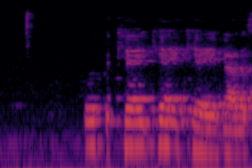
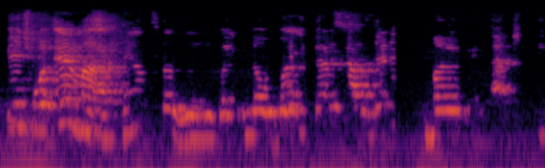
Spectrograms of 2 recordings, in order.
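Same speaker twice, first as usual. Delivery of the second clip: hillbilly voice; 5 semitones higher than usual. Pretend. Teen livestream song done in hillbilly twang. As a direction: drag out the threat like a mock hillbilly. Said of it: "Suck it, hillbilly ass voice".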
